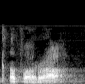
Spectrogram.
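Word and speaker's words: كفر: The word in English, cover, comes from the Arabic word kafara. Kafara. And they mispronounce the F and make it the V.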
